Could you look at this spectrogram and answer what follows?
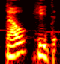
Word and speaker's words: tawhid: C'est-à-dire la prononciation du mot tawhid. Tawhid, unification. Et donc là, si on revient ici, et donc, il faut se poser une bonne question ici.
